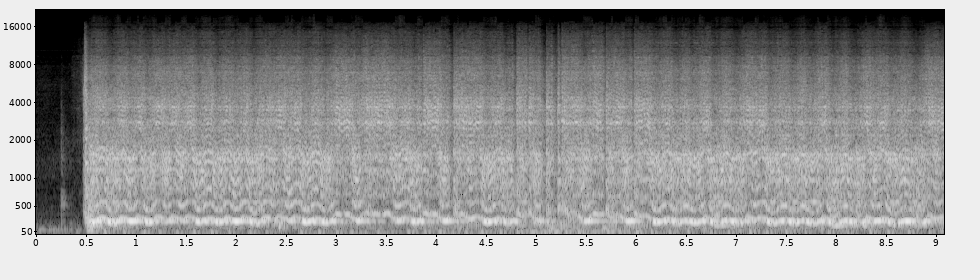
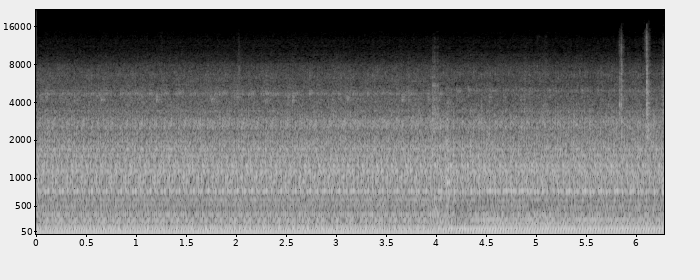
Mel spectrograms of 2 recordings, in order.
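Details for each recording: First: CMP engine, fuel pump dry so fuel poured into the line: steady, labored, sluggish cranking for about ten seconds with no catch; starter not warm but turns too slowly to fire. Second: Old CMP truck engine starts after the distributor was turned all the way one way to adjust timing: labored four-second crank, then it catches into a steady, even idle. Still cold and needs more heat, but much less ticky than before.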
